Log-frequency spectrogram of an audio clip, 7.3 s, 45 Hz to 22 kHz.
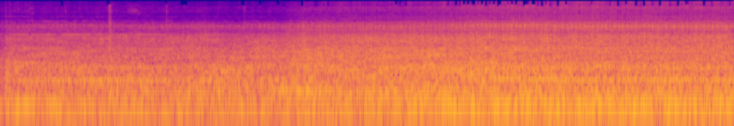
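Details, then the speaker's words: Cummins ISX 15 diesel truck engine with intermittent power loss, started right up after roadside fuel filter change (filters primed, no other priming needed); loud, even diesel clatter and rumble at steady idle without stumbles, normal idle. "all right let's start let's see what happens sure amount of gear that's annoying started right up guys"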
